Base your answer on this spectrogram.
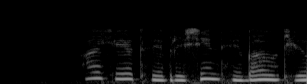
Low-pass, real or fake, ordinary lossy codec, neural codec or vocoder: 5.4 kHz; fake; none; codec, 16 kHz, 8 kbps, FunCodec, trained on Chinese and English, 25 frames a second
